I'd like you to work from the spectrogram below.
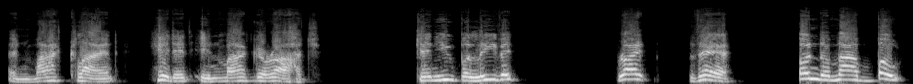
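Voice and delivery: agitated character voice, rising to a near shout; desperate drinking lawyer. A narrator's reading. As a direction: build from explanation to loud, outraged disbelief. Narrator plays desperate lawyer.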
